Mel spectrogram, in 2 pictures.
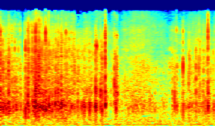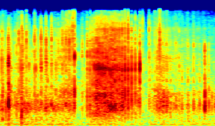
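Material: Plastic.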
